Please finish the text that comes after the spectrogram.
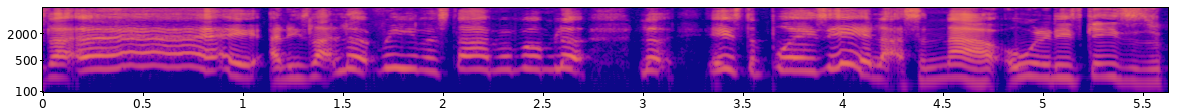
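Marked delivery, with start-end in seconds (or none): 0.2-1.1 very high, loud greeting shout; excited call. Retold or imitated. Sonny greeting his mates. 1.5-4.1 much higher, loud eager voice; imitating an excited friend. Sonny introducing the boys.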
